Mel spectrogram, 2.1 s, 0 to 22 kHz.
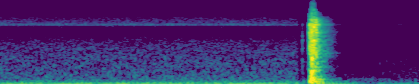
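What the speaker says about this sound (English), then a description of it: "So if we just fire off, I mean, I've got no BBs in this at all, but just to show you the way that, you know, the sound and the way the bolt operates when it fires" An SSQ22 airsoft gun is dry-fired with no BBs, giving one sharp, close mechanical snap of the bolt cycling after a quiet hiss, then silence.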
